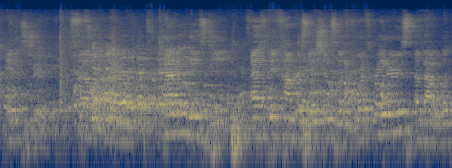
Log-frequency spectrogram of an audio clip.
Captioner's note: laughter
